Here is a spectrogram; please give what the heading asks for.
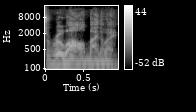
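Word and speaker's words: Roald Dahl: rual doll's book the witches yes it is pronounced ruel by the way not roll in the movie hathaway's character is which i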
